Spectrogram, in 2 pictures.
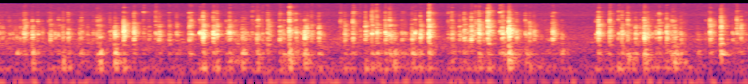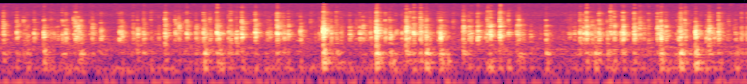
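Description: Fingertips of both hands type steadily on a compact white backlit mechanical keyboard with plastic keycaps. The result is a dense stream of short, bright, clacky keystrokes with almost no low end, broken by a few brief pauses.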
